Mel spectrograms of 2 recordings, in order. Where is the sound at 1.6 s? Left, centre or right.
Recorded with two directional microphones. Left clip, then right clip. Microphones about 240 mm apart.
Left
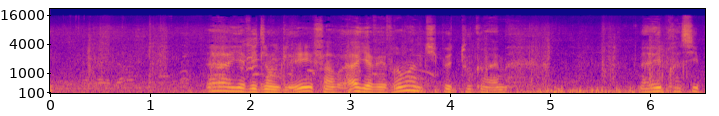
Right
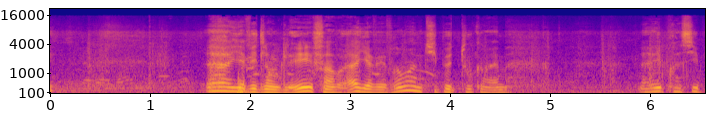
Right.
